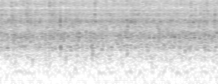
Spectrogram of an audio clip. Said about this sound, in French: Imaginez ce ruisseau de montagne qui se déverse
